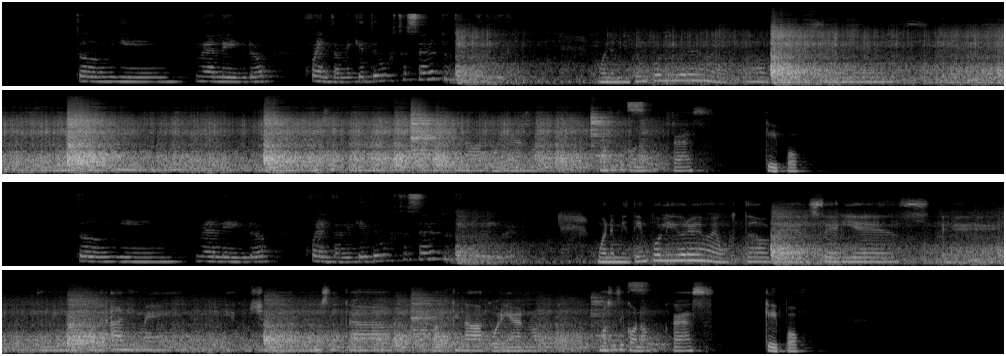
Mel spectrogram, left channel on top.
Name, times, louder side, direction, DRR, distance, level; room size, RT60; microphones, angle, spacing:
voice 1, 0.7-2.7 3.0-5.2 16.5-16.7, left 1 dB, 45° left, 6.1 m, -39 dB
sound 1, 4.5-16.8, left 5 dB, 80° left, 0.9 m, -28 dB
voice 2, 5.6-10.0 10.4-12.0 12.3-14.0 14.3-15.5 16.0-17.1 17.7-18.0, right 3 dB, 60° right, 0.7 m, -33 dB
14.5 x 6.2 x 9.9 m
head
